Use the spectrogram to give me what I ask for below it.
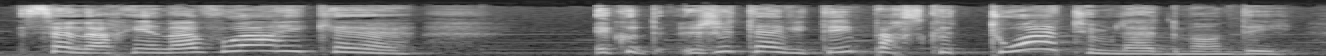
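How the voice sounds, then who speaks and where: Firm, high-voiced estranged wife. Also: female voice, very animated, moderate pace, faint music behind. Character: firm, independent mother, estranged wife refusing reconciliation. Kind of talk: dubbed television drama acting.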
